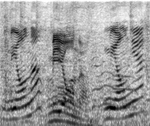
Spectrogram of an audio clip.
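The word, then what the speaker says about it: Mjølner: safely say you're at myonna and how am i pronouncing that uh basically swapped the j with an eye myonna myona yep nailed it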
